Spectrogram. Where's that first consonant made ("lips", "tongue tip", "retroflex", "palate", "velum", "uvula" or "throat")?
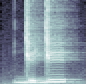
palate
